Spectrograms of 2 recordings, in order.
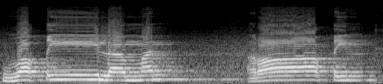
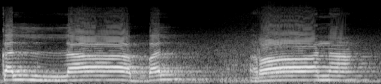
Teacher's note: आवाज़ रोका मगर सांस नहीं तोड़ा, तो आपको भी सक्ता पे आवाज़ रोकना है, सांस नहीं तोड़ना है।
